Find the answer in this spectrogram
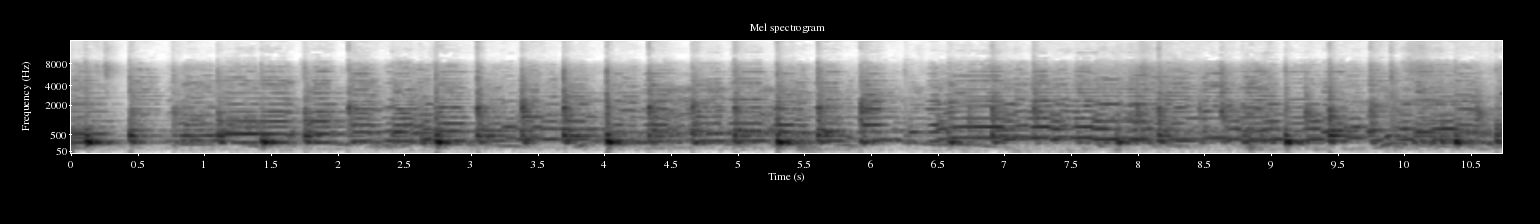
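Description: Live folk music: an accordion playing a melody over hand drums beaten in a quick, steady rhythm.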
